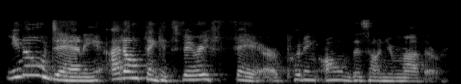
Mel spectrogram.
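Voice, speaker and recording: Woman acting an animated, placating family peacemaker. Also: mid-range voice, normal speed, lightly acted. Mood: tentative, chiding. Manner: placating, tentative, coaxing. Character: conciliatory, gently meddling woman, family peacemaker. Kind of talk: staged play reading.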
